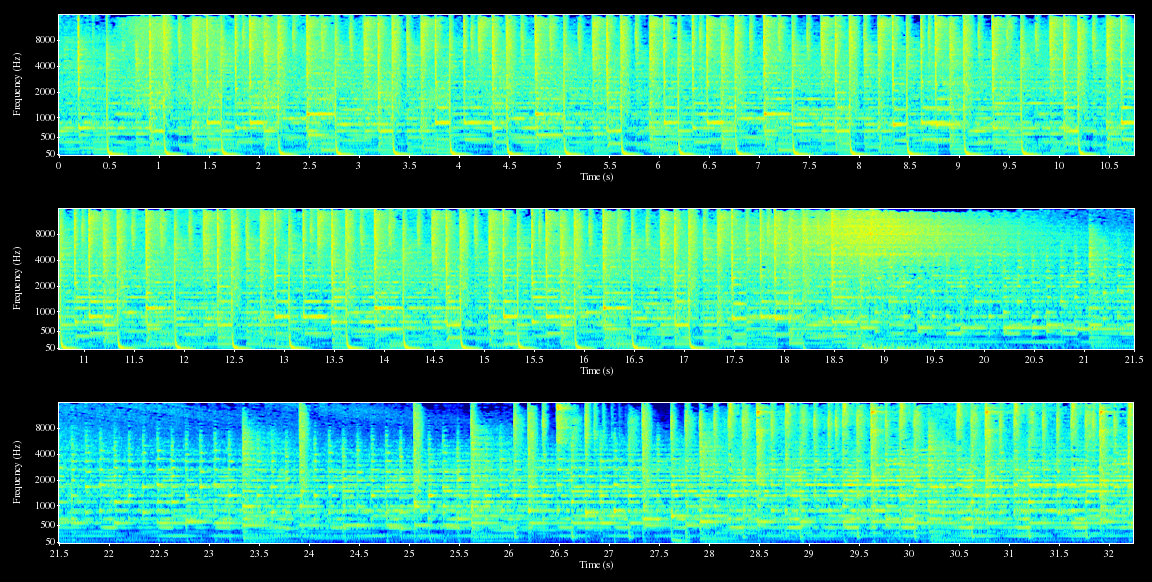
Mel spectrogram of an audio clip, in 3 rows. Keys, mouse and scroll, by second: 1.2 space, 1.3 click, 4.8 space, 5.0 click, 6.2 space, 6.4 click, 7.3 space, 8.5 space, 8.9 alt+scroll up 1, 9.5 click, 9.8 space, 10.9 alt+scroll down 1, 12.2 alt+shift+click, 13.2 space, 13.5-32.2 drag.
